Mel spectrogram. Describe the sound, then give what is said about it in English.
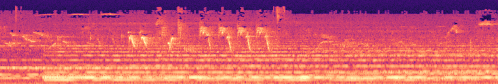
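Birds chirp and tweet in a quick cluster of bright, high calls, mostly in the first half, over a steady soft humming drone. Fainter chirps return near the end. No one speaks. “Perhaps you hear the sound of a gentle breeze rustling through the leaves, the songs of the birds, or an occasional bark of a dog in the distance.”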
